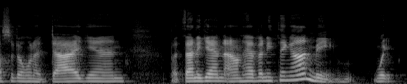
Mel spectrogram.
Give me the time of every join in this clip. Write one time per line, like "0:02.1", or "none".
none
